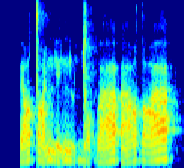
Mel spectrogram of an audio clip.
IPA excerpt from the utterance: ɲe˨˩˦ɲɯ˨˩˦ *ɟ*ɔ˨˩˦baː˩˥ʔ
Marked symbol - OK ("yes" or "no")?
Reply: yes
